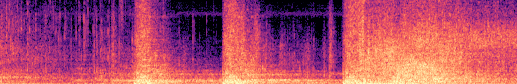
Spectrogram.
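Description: A revolver fires several shots.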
